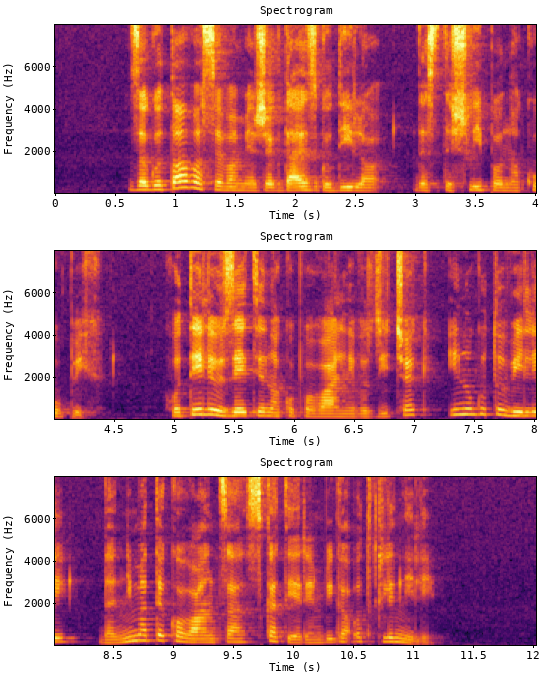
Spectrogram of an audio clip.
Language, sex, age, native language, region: Slovenian, female, 50-59, Slovenian, Central Slovenia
